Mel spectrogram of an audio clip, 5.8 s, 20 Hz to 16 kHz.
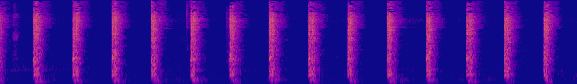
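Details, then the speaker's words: Brother DCP-7535DW laser printer running: sharp, even knocks about two and a half a second over its low hum, traced to a broken gear in the drum unit. "Hoje eu estou com uma brother aqui dcp b7535 DW e ela está com esse defeito ela está batendo"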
